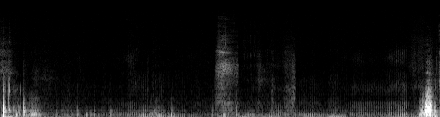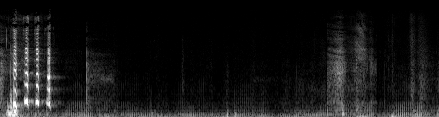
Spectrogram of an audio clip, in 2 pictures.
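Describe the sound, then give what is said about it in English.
A cat purring as a faint, low rumble that runs throughout, with a few brief, louder noises midway. “You can hear him purring”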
